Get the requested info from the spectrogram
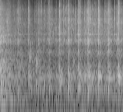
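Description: Electric torque-controlled quadruped robot dog walking on a hard lab floor: a rapid run of clicks from its feet and leg motors. It is quite a noisy machine.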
